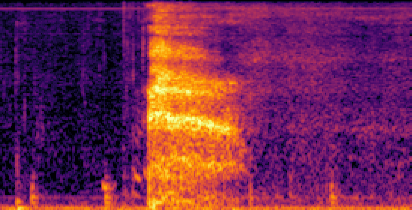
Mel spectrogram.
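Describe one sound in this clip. An elderly man breathes out sharply close to a microphone.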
